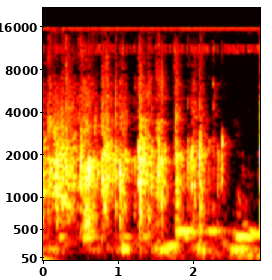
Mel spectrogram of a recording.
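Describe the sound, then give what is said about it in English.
An audience clapping their hands during a sermon, a dense, continuous patter of many hands that stays fairly steady for the whole stretch, with a low sustained hum underneath. “Those who are clapping, may God bless you.”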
